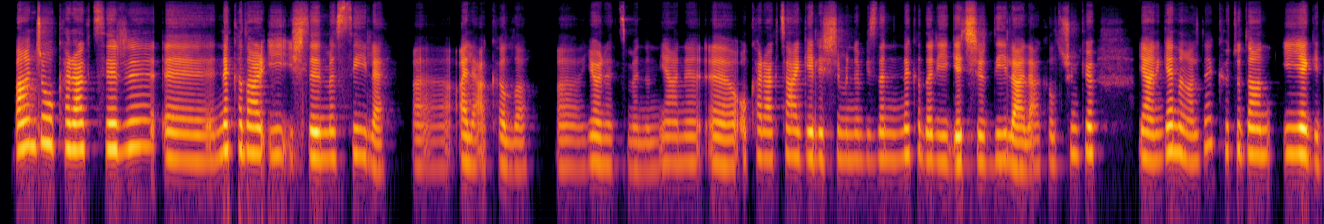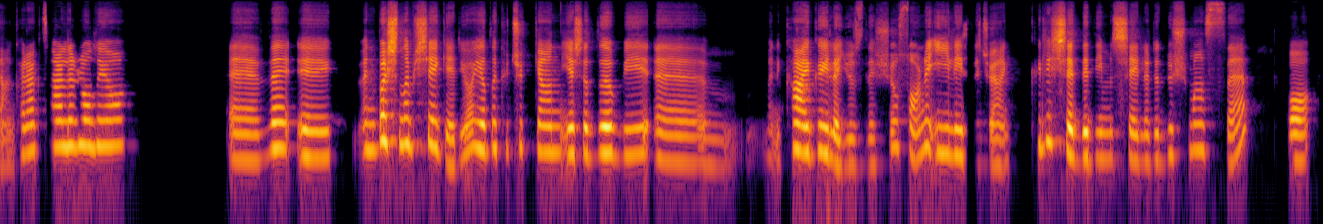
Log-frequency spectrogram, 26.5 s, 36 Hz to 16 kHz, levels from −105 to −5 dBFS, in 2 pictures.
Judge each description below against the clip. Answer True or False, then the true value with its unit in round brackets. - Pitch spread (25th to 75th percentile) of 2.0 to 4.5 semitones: False (5.2 semitones)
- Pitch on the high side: True (230 Hz)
